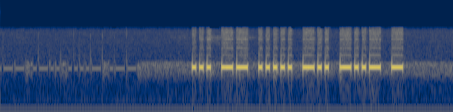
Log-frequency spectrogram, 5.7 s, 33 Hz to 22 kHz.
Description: Morse code, heard as a keyed tone, about 25 wpm, 450 Hz. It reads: SM5DXT
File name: ARCHIV / OKDX2020 / OL4Wa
